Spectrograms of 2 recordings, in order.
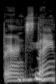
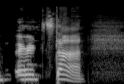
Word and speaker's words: Berenstain: was like, okay, is it supposed to be pronounced Berenstain or Berenstein?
